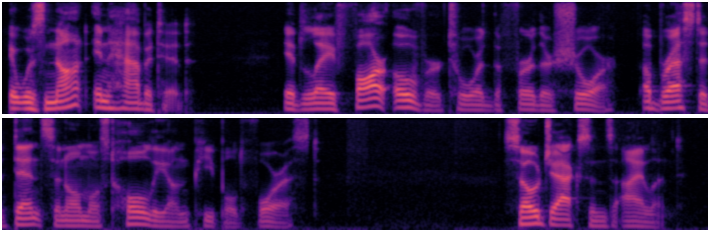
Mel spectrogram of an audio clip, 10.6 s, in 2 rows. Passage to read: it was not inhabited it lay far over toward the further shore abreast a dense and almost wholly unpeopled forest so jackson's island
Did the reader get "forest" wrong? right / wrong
right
